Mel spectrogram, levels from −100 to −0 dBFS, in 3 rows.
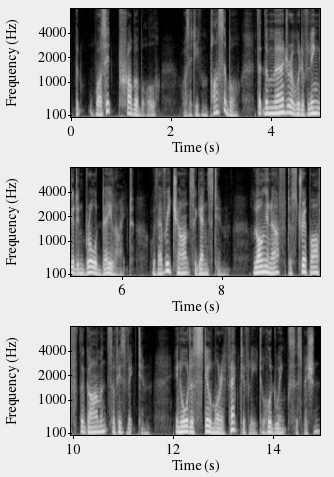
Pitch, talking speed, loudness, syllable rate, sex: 130 Hz, 155 wpm, -17 LUFS, 5.1 syllables/s, male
